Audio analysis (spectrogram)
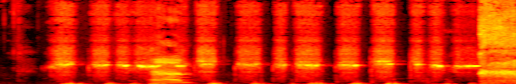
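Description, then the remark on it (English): Someone whistles a song, a thin high melody carried over a steady rhythmic thumping pulse for about five seconds, ending abruptly in a burst of noise. “Okay, I won't whistle.”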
